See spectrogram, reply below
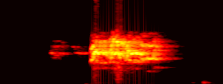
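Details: Orange-chinned Parakeet, one of a numerous, gregarious, noisy flock high in the canopy of a city park in Central or South America: a single harsh, shrill screech under a second long, preceded by a faint thin note.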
